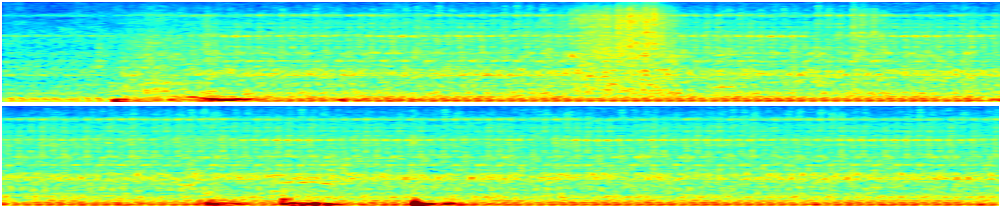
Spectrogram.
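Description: Pickup truck engine running steadily at idle, heard from the truck bed, starting suddenly about half a second in. There are a few low thumps around a second in and again near the seven-second mark.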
